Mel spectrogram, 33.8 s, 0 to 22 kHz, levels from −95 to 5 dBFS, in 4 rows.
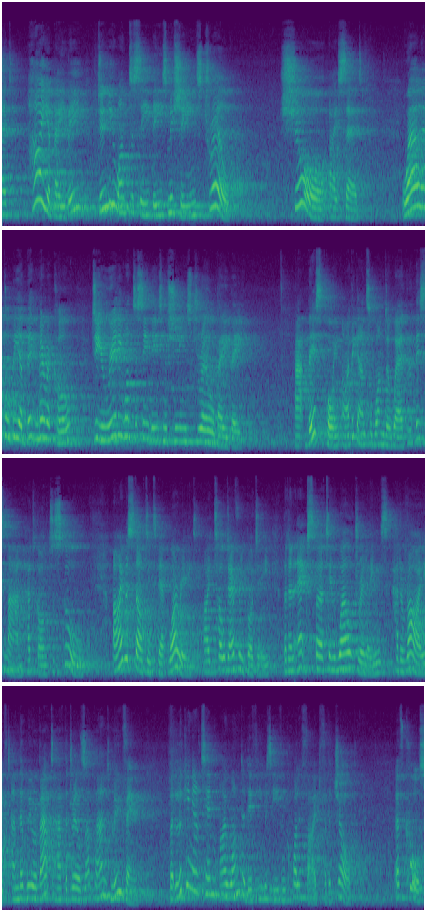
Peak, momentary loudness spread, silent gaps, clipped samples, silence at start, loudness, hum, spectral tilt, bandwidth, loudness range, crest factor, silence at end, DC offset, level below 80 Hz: -8 dBFS; 14 LU; none; under 0.1%; 0 s; -28 LUFS; none; -3.5 dB/octave; 15.5 kHz; 5 LU; 20 dB; 0 s; under 0.1%; -88 dBFS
